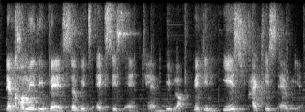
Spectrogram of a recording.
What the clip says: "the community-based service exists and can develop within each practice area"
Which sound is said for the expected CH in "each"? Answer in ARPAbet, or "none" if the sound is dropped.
S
